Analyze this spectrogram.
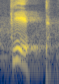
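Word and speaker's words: Kate: যার খ্রিস্টান নেম হচ্ছে কেট অনেকে কেটি উচ্চারণ করে আমি কেটি বলব একে ঠিক আছে তো মিস কেট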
